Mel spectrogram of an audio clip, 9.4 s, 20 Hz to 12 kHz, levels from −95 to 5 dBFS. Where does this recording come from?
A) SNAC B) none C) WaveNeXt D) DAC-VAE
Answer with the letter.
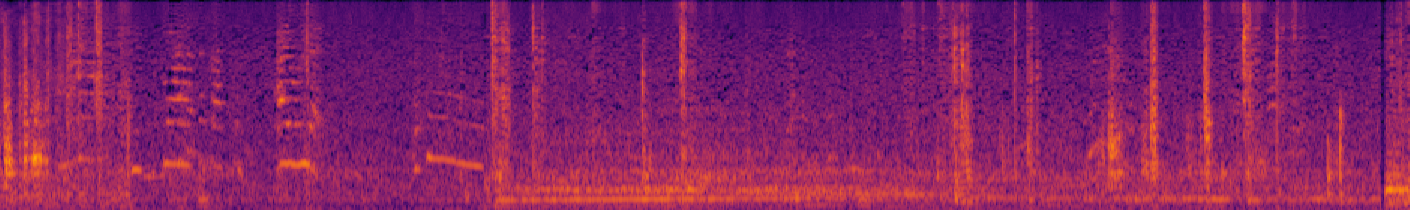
B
